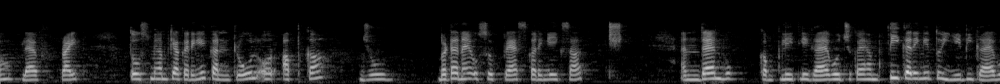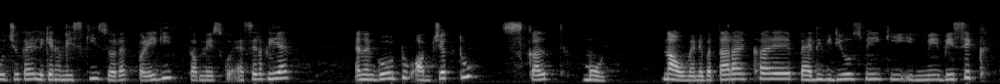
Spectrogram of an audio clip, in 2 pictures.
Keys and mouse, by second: 6.1 ctrl+Up, 10.7 t, 14.9 click, 17.9-19.8 drag.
